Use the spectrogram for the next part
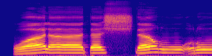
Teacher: Huruf shin itu keluar daripada pertengahan lidah, menghambur keluar, sifatnya disebut sebagai tafashi.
